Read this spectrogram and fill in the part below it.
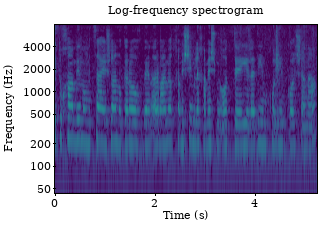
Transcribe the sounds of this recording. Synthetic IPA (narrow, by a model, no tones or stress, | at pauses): bituχambemomt͡sajeʃlanukaɾo̞vbe̞na̰ʁbameot̪χamiʃimleχameʃmeʔo̞t̪jeladimχolimko̞lʃana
